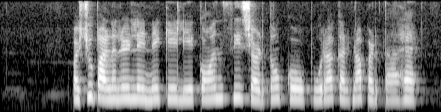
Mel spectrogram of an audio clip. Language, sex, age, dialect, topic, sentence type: Hindi, female, 18-24, Garhwali, agriculture, question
